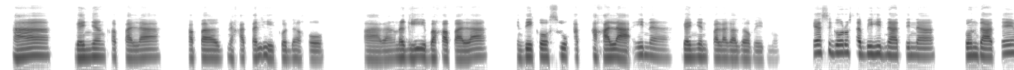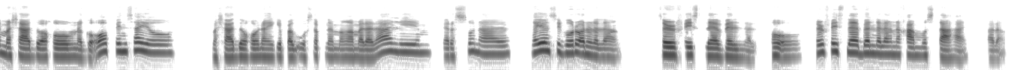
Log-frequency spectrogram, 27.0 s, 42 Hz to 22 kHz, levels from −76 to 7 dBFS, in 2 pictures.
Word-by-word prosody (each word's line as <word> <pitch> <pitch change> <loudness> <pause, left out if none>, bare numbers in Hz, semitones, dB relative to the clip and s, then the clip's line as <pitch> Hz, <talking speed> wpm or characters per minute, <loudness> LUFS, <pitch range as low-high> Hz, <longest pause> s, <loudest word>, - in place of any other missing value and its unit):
ah, 150 +3 +5 0.4
ganiyan 135 +1 +2
ka 135 -1 -7
pala 130 +2 +1 0.3
kapag 130 -1 +1
nakatalikod 130 0 -4
ako 120 -2 -5 0.5
parang 120 +1 -3
nag-iiba 130 0 +2
ka 130 -1 +3
pala. 130 +5 +3 0.4
Hindi 135 +2 +2
ko 140 0 +1
sukat 140 0 -5 0.2
akalain 135 +4 +4
na 135 -4 -5 0.2
ganiyan 135 0 +1
pala 130 -1 -1
gagawin 120 -2 -4
mo. 115 0 -26 0.4
Kaya 200 +1 +5
siguro 200 -1 +1
sabihin 180 -1 +1
natin 155 -1 +1
na 150 -1 +2 0.5
kung 155 0 +2
dati 155 +6 +3
masyado 150 -5 +2
akong 145 0 0
nag-o-open 220 - 0
sa'yo, 205 -5 0 0.5
masyado 135 +1 0
akong 145 0 -2
nakikipag-usap 140 +1 -4
ng 140 -1 -7
mga 135 0 -4
malalalim, 200 - -2
personal, 180 +3 -5 0.3
ngayon 235 +4 +6
siguro 195 -2 +2
ano 175 -2 0
nalang, 140 -2 -5 0.5
surface 165 -1 +4
level 145 -2 +2
na, 125 -3 -11 0.3
oo, 140 -3 -2 0.2
surface 210 +1 +1
level 195 -2 +4
nalang 175 -1 -1
na 170 - -5
kamustahan, 150 -7 0 0.3
parang - - -9
145 Hz, 115 wpm, -25 LUFS, 130-180 Hz, 0.5 s, ngayon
